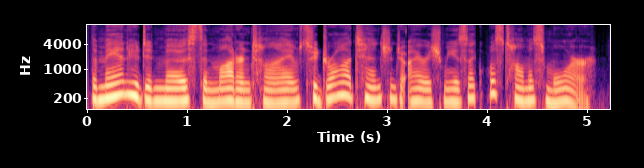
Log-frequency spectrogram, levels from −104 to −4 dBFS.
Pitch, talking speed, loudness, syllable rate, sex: 185 Hz, 195 wpm, -17 LUFS, 4.9 syllables/s, female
